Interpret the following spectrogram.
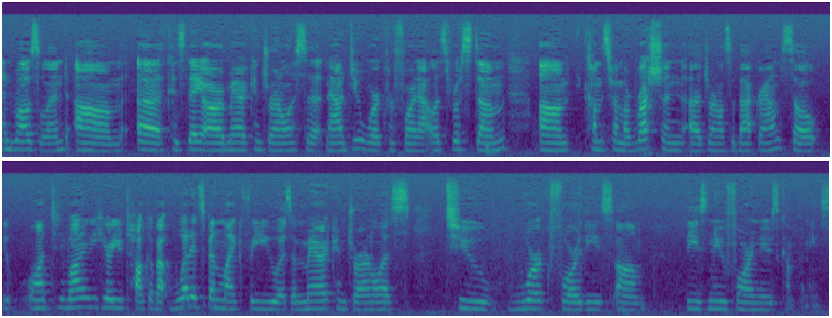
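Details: Adult woman speaking; normal voice.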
